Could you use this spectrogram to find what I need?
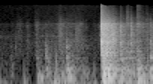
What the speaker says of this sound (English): Here, let me use the sledge.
